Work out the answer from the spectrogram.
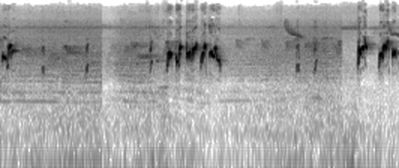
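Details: Red-whiskered bulbul singing in the morning during competition song training; scattered bright warbled phrases of quick up-and-down whistled notes, with a quieter stretch of faint chatter between bursts and a thin constant high tone behind.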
